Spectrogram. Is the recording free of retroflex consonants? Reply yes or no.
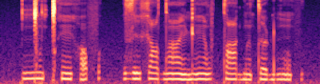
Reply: no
